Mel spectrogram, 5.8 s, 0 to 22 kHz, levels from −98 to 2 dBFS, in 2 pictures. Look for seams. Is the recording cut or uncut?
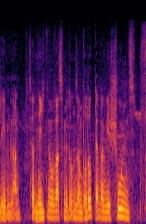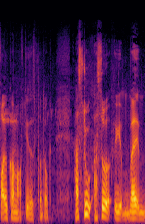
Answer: uncut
